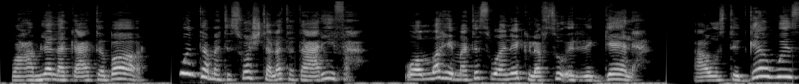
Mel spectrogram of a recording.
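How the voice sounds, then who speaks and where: A woman voicing a sharp-tongued middle-aged Egyptian mother-in-law who scolds and insults her son-in-law. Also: fairly high pitch, natural voice.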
